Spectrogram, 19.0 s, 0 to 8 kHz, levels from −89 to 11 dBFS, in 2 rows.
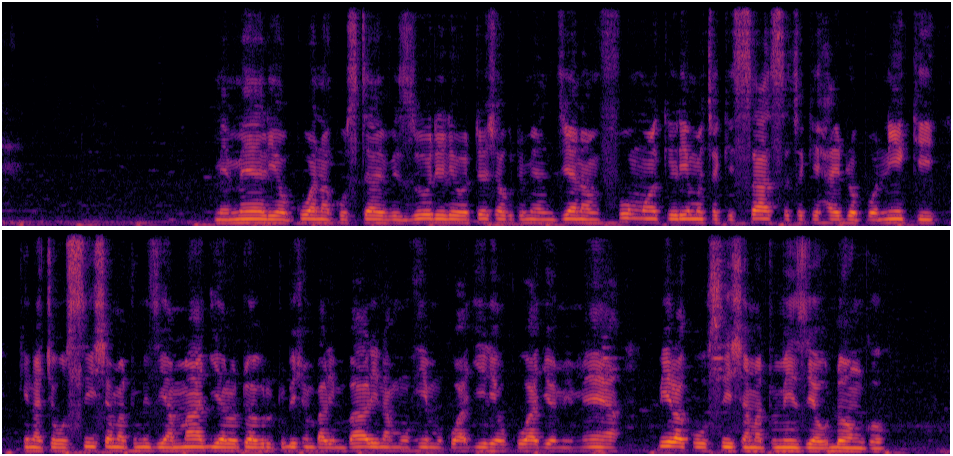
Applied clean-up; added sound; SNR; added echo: none; none; none; none.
